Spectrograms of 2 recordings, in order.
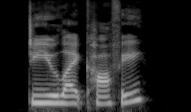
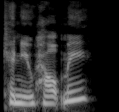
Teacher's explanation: These usually have a rising intonation at the end because you are expecting a yes or no answer.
